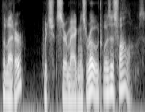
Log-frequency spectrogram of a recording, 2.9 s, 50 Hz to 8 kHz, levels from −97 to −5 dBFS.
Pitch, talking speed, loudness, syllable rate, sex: 110 Hz, 185 wpm, -18 LUFS, 5.5 syllables/s, male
